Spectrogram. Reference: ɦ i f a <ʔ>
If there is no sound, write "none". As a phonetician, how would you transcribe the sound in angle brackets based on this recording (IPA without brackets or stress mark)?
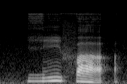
ʔ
